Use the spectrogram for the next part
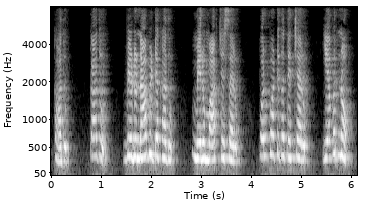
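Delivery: put-on a mother screaming that the baby is not hers; frantic cry. A narrator's reading. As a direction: cry out wildly in disbelief. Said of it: "అంటూ పిచ్చిగా అరిచింది".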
